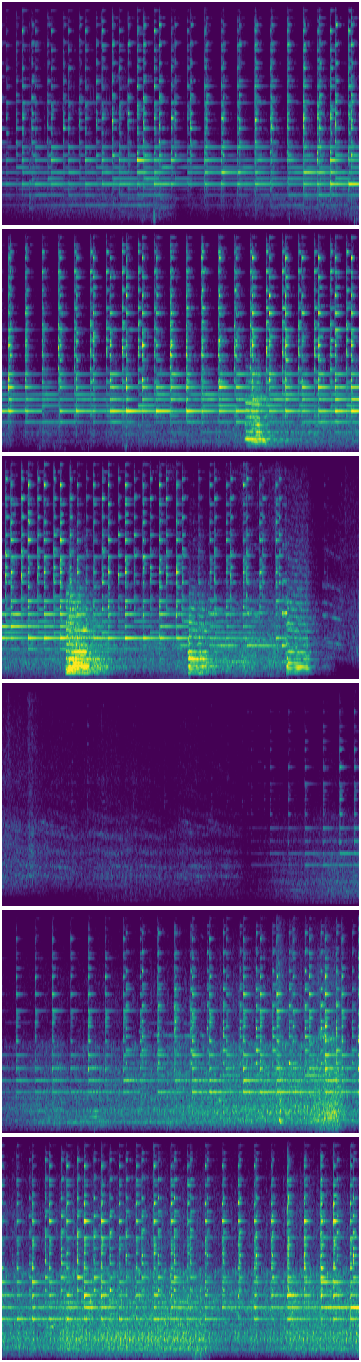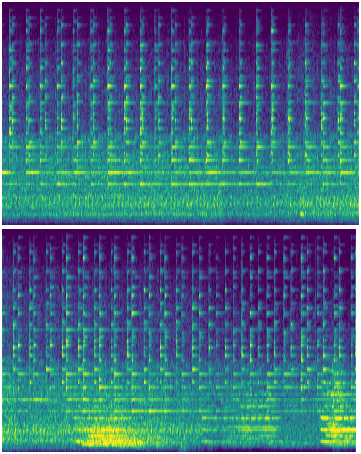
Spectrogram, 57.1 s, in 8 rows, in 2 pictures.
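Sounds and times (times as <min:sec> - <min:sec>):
railroad crossing bell ringing: 0:00.0 - 0:21.2, 0:25.0 - 0:57.0
train approaching: 0:00.0 - 0:57.0
locomotive horn blasts: 0:12.0 - 0:12.8, 0:15.5 - 0:16.6, 0:18.0 - 0:18.6, 0:20.0 - 0:20.7, 0:51.4 - 0:57.0.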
